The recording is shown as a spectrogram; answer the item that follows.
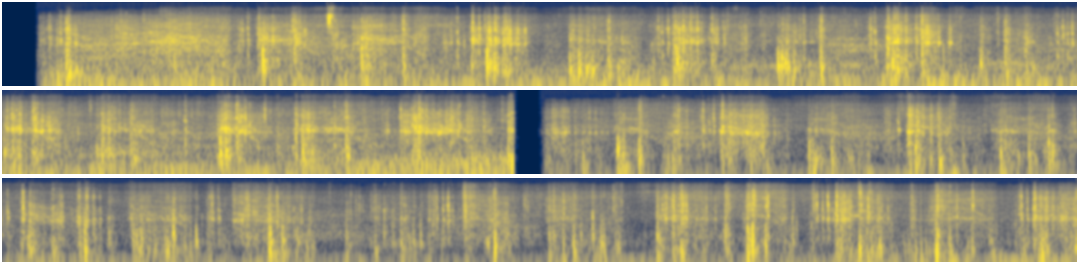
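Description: Touring skis on climbing skins sliding up a snow skin track, with ski poles planting, in a steady rhythm of crunching strides about once a second. The sound cuts out briefly just over halfway through, then carries on quieter.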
